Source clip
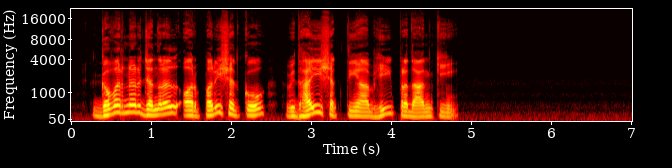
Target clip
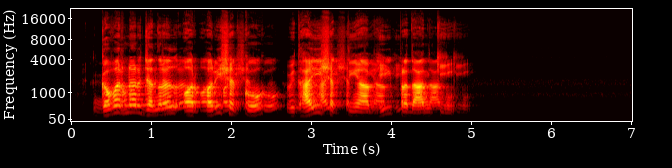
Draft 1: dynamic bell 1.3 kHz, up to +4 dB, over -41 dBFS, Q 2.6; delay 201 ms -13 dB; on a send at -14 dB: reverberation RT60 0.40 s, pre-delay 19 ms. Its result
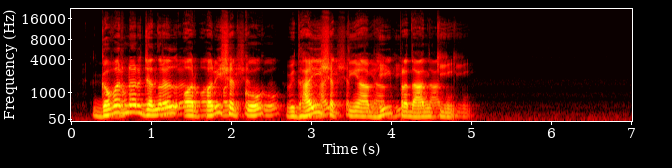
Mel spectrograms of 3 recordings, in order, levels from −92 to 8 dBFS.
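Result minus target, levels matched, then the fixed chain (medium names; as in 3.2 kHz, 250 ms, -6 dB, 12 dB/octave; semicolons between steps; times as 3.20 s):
1 kHz band -6.0 dB
dynamic bell 1.3 kHz, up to +4 dB, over -41 dBFS, Q 2.6; high-pass 780 Hz 24 dB/octave; delay 201 ms -13 dB; on a send at -14 dB: reverberation RT60 0.40 s, pre-delay 19 ms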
